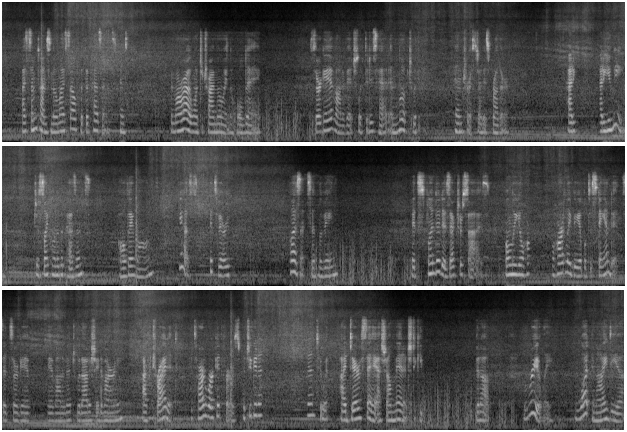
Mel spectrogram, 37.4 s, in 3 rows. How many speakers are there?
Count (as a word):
one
